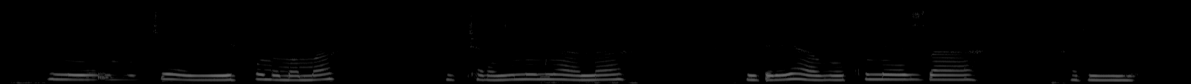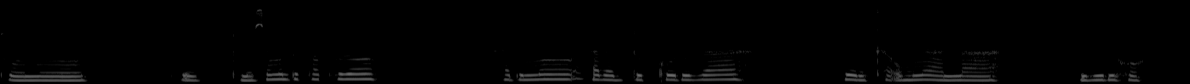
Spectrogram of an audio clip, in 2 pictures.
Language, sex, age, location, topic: Kinyarwanda, female, 18-24, Kigali, health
